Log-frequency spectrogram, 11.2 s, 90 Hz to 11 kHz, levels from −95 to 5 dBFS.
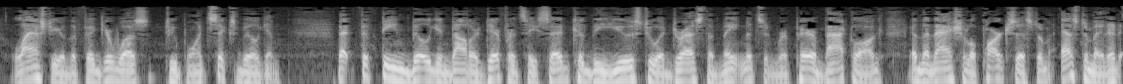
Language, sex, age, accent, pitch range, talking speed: English, male, 50-69, American, 90-120 Hz, 155 wpm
